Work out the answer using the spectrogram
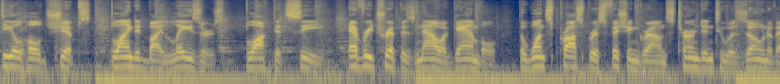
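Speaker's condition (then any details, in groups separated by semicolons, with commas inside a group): No condition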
